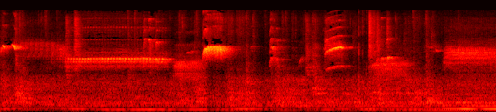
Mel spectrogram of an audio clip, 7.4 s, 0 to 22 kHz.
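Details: Young male red mosaic agate canary from 2024 singing in a cage, an older bird present; sustained whistled notes, short trills and sharp chirps separated by gaps, with some fluttering sounds.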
